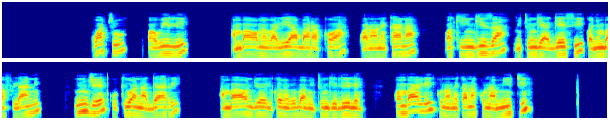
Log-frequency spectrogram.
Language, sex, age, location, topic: Swahili, male, 25-35, Kisumu, health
